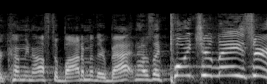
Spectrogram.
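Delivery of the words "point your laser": high, loud shouts from behind the plate; shouted coaching cries; coach yelling. Retold or imitated. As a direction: bellow it like a Little League coach. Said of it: "I'm yelling all this stuff".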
